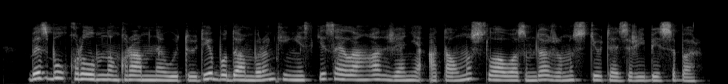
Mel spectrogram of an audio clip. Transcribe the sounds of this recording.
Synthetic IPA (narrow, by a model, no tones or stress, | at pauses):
bɪzbʊlˠqʰʊɾəlˠəmnəɴqʰʊɾɑmənɑwɵt̪ud̪e̞bʊd̪ɑnbʊɾəɴkʲʰe̞ŋe̞skʲe̞sɑjlˠɑɴʁɑnʒæne̞ʔɑt̪ɑlˠməsːlˠɑwɑzəmd̪ɑʒʊməsɪ̥st̪e̞wt̪ʰæzɪɾijbe̞sɪbɑɾ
